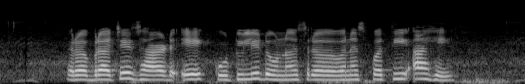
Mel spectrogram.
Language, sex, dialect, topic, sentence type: Marathi, female, Varhadi, agriculture, statement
